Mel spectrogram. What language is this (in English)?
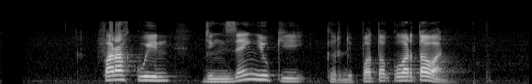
Sundanese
